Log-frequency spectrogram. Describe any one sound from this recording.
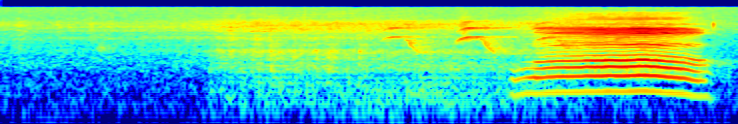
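A firework hisses and roars as it bursts into flame.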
